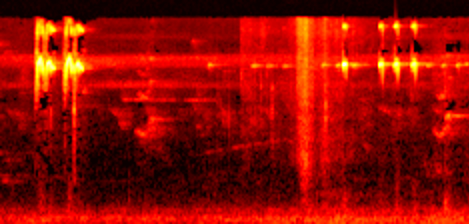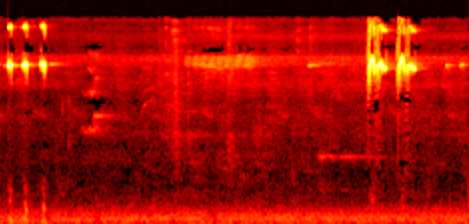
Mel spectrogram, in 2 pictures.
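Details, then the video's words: Female blue-crowned hanging parrot calling: high, thin squeaky double notes at the start and end, with a brief series of short sharp chips between, over a quiet low hum. "serindit betina memanggil"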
